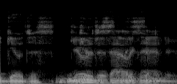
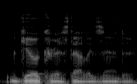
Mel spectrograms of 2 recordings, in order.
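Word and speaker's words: Gilgeous-Alexander: The reserves consist of Shea, how do you pronounce his last name? Shea Gilgeous Alexander. I know that Shaq and Charles Barkley like to call him Gilchrist Alexander.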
